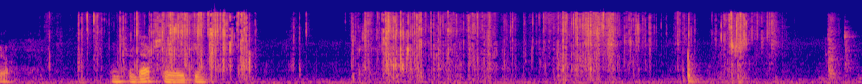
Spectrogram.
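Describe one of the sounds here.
A plastic wrapper crinkles and rustles as it is torn open.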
